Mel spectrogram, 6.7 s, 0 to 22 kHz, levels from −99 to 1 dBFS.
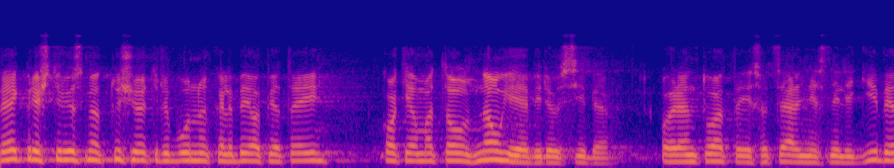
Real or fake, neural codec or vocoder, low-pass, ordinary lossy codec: real; none; 7.2 kHz; Opus, 32 kbps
